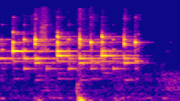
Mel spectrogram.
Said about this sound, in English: But anyway, the worst thing is my phone was on silent, but the watch was ringing.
